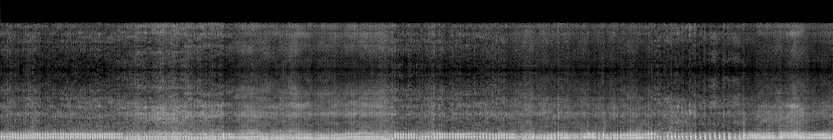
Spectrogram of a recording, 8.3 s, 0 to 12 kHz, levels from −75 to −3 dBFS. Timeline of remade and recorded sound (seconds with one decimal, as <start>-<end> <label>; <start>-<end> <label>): 0.0-2.3 recorded; 2.3-3.9 remade; 3.9-5.1 recorded; 5.1-6.5 remade; 6.5-7.3 recorded; 7.3-8.3 remade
